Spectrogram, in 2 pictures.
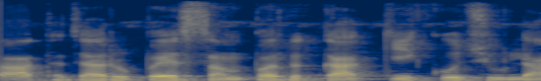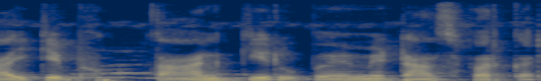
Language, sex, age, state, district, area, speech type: Hindi, male, 18-30, Uttar Pradesh, Chandauli, rural, read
